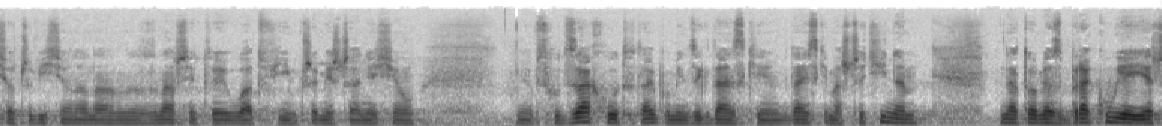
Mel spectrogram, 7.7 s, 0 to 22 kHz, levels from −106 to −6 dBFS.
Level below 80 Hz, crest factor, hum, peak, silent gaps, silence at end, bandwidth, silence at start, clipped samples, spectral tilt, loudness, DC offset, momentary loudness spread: -66 dBFS; 22 dB; none; -10 dBFS; none; 0 s; 16.5 kHz; 0 s; under 0.1%; -6 dB/octave; -32 LUFS; under 0.1%; 14 LU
